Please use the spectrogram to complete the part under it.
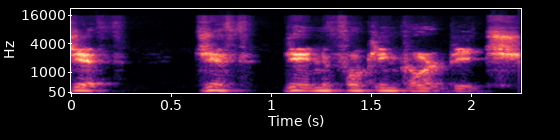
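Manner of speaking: put-on Slovak-accented speech. Retelling a friend urging him into the car: Martin impression, Slovakian accent. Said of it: "Best Martin impression".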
